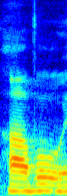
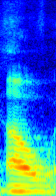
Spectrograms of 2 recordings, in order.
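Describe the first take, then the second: First: A v sound links the two vowels. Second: The two vowels join with no v sound. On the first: It is the regional Rajasthani way of saying it. The speaker calls it wrong. "ऐसे अपन बोलते हैं आवो सा, ये राजस्थान में चलता" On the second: It is the standard form. The speaker calls it right. "वैसे वो नहीं है, आओ है"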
